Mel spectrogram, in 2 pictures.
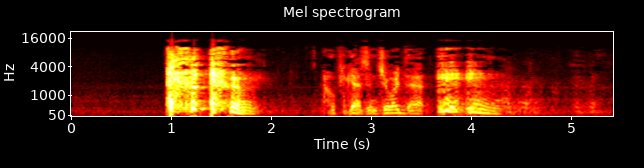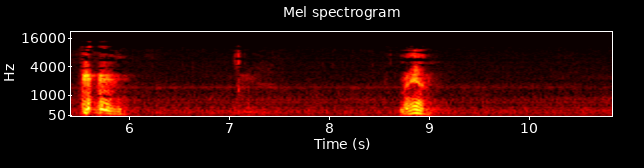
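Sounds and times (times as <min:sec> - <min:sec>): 
man coughing with something stuck in his throat: 0:01.0 - 0:01.9, 0:03.6 - 0:04.4, 0:05.5 - 0:06.0
speech: 0:01.6 - 0:01.9, 0:02.6 - 0:04.5, 0:05.5 - 0:06.0, 0:08.7 - 0:09.1.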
